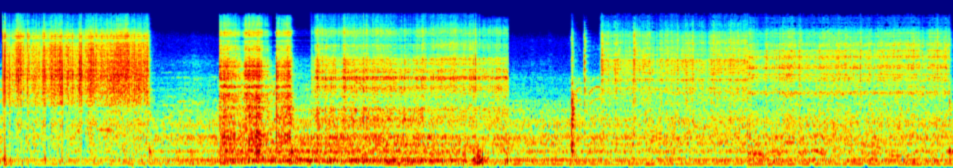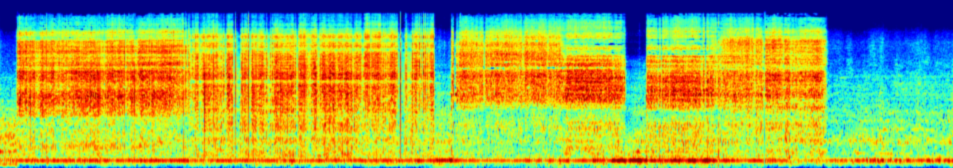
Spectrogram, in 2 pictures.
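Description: Wire-feed welder laying beads on steel tubing: a crackling hiss that switches on and off abruptly in runs of one to six seconds with short breaks between them, over a steady low hum.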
